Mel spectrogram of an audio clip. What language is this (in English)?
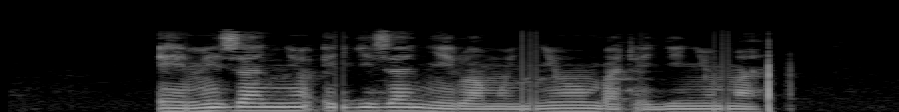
Ganda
